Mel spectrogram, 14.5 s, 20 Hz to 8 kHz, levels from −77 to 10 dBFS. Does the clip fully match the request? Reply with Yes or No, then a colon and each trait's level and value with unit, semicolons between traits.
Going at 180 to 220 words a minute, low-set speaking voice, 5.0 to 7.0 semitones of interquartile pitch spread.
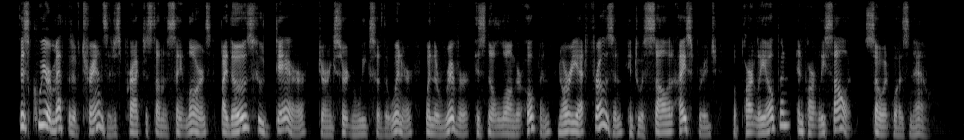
Yes: average, 185 wpm; low, 130 Hz; wide, 5.4 semitones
